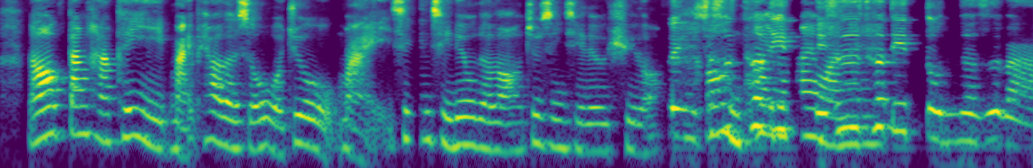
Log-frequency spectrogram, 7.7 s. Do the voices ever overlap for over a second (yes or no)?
yes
